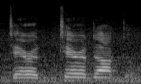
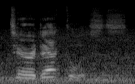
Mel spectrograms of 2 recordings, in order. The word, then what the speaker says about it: pterodactyl: the t word okay pterodactyl which is spelled with a p but they're going after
